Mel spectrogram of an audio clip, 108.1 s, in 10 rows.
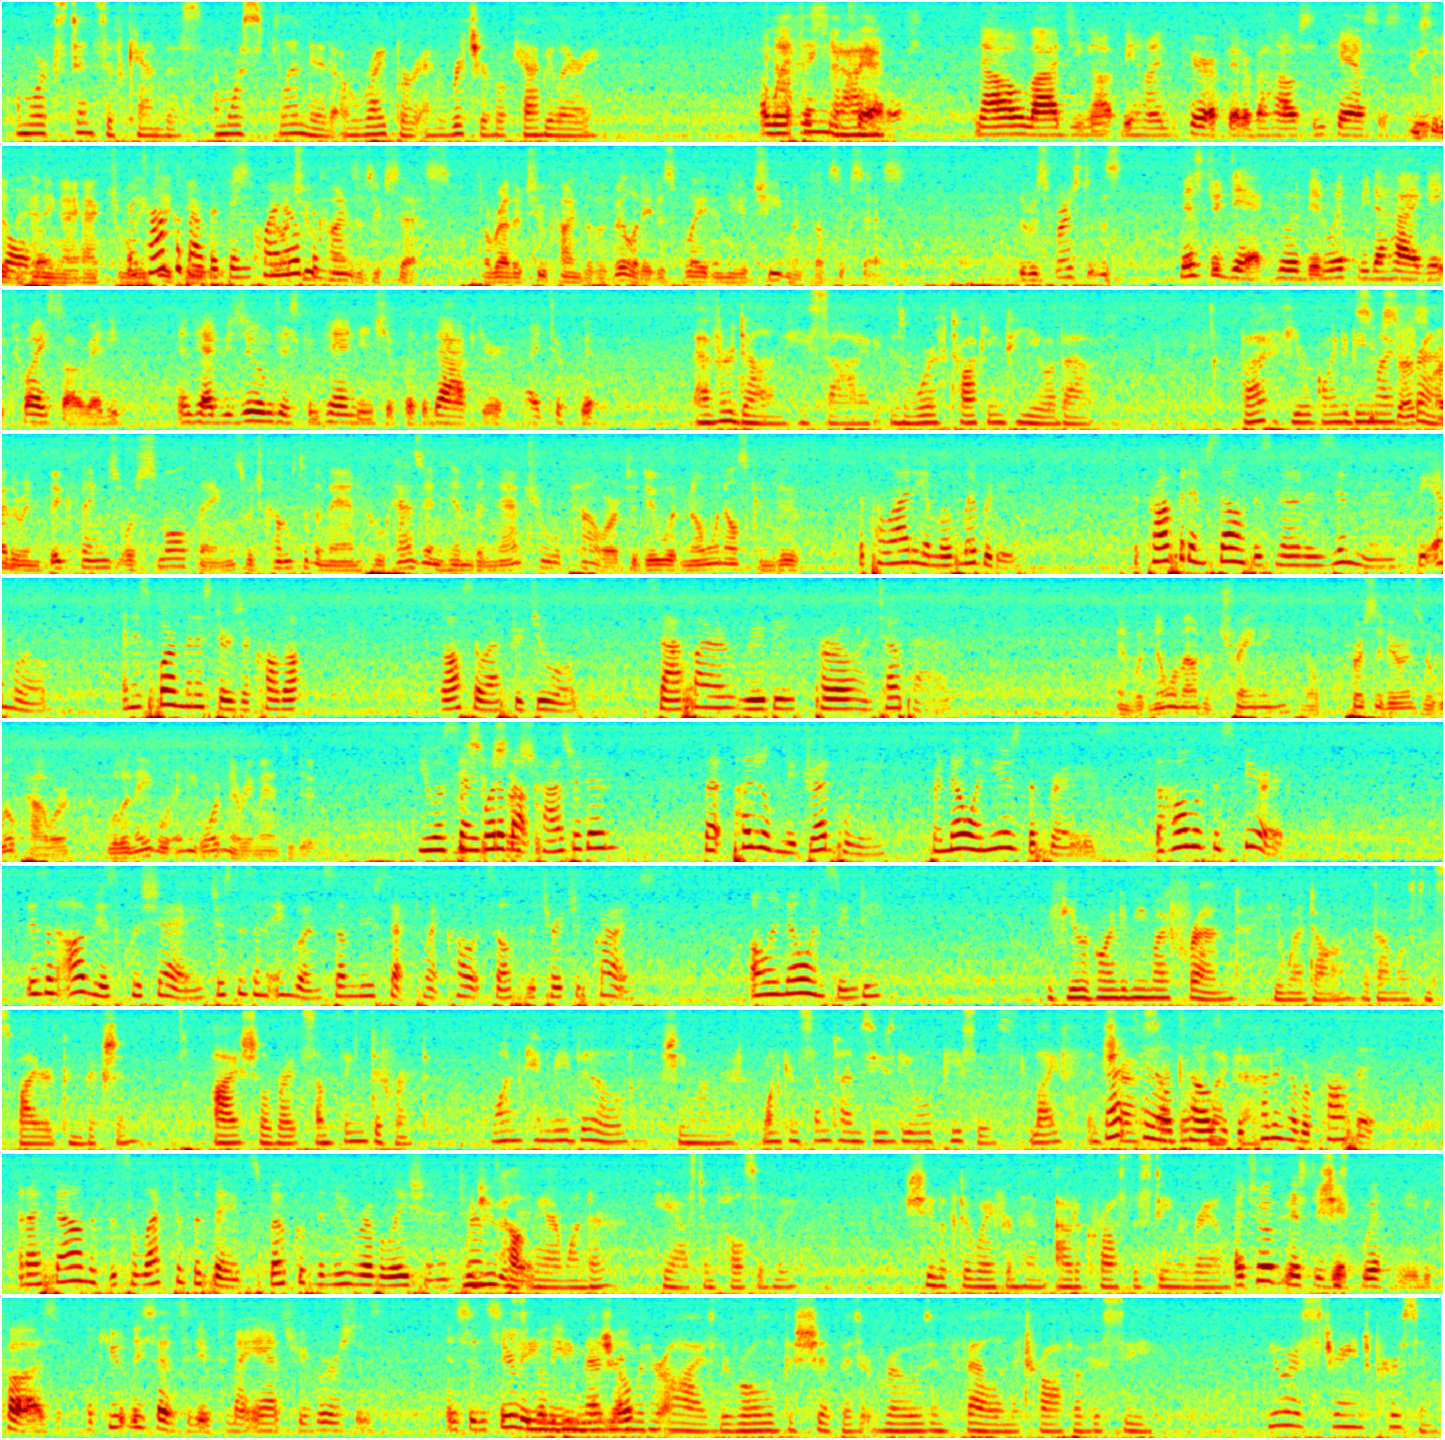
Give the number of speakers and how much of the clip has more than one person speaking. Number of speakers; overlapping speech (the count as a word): four, about 9%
